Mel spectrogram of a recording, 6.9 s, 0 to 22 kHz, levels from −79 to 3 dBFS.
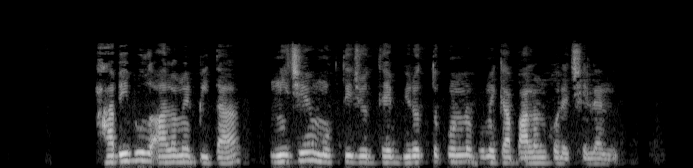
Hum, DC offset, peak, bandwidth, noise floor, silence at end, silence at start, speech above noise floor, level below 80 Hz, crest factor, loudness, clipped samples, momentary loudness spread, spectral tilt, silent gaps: none; under 0.1%; -2 dBFS; 7.8 kHz; -67 dBFS; 0.75 s; 0.95 s; 46 dB; -64 dBFS; 20 dB; -22 LUFS; under 0.1%; 8 LU; -5.5 dB/octave; none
